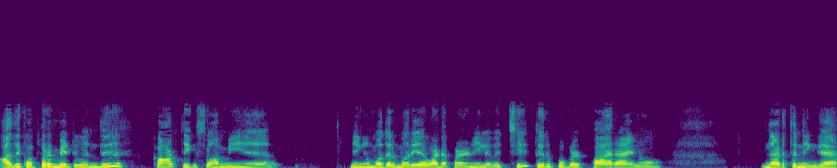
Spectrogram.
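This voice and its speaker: A woman has a normal speaking voice with a fairly high pitch. Her pitch varies in an ordinary way. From Chennai, India. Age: 40s. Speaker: domestic worker, devotee. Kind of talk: testimony. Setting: recorded voice message.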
